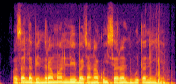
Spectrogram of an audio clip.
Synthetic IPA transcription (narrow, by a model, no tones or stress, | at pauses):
fɐsəlːɐbẽːnd̪ɾamaːnlebɐt͡ʃaːnakoːisɐɾəlboːt̪anɐɦĩɦɛː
